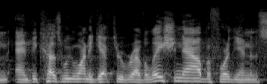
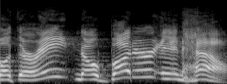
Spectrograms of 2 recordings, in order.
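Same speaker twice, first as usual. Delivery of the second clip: huge, loud booming shout, pitched very high; 11 semitones higher, 8 dB louder than usual. Retelling how a man addressed the crowd, in a big loud booming voice. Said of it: "this big, loud, booming voice".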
